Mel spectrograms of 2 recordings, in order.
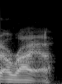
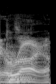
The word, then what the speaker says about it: Araya: Vocalist Tom Araya, is that how you pronounce his name? – I've always said Araya. – Okay, Araya.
